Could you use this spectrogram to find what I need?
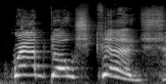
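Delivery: put-on shrill, very high, loud cabbie shout. Retelling the moment the cabbie runs in, imitating a cabbie yelling. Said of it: "That was probably way louder than every other party podcast".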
